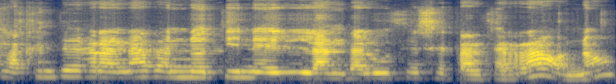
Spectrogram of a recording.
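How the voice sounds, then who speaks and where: A woman's voice at a medium pitch. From Asturias, Spain. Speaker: opera singer. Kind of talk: casual chat.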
